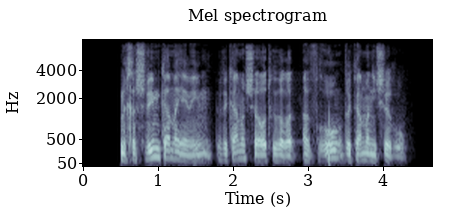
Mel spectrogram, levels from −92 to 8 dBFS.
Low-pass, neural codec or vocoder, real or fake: 7.2 kHz; vocoder, 44.1 kHz, 128 mel bands, Pupu-Vocoder; fake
